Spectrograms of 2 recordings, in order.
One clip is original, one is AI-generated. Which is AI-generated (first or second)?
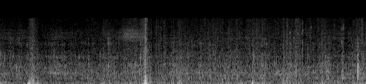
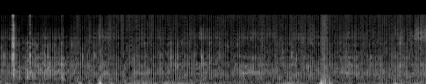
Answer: second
